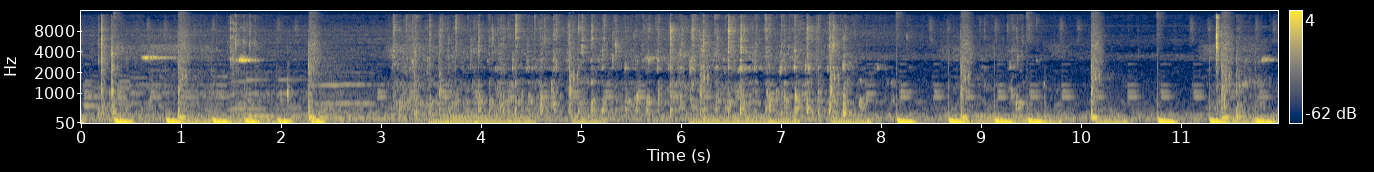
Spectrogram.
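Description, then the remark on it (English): Boiled water for tea pours steadily for several seconds into a 16-ounce cup, with gurgling splashes and clinks. No one speaks. “I had a little 16 ounces, pour right up in there.”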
